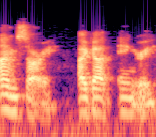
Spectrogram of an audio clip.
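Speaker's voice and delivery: plain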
